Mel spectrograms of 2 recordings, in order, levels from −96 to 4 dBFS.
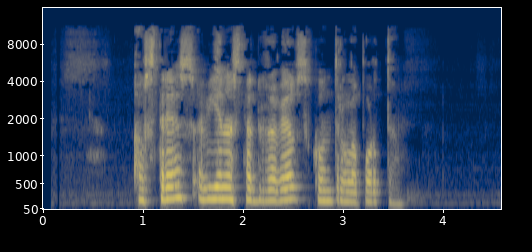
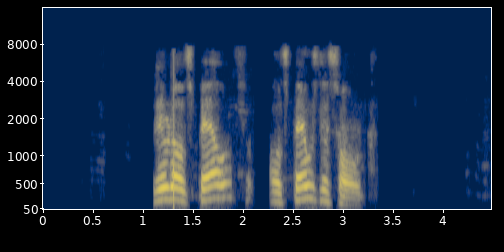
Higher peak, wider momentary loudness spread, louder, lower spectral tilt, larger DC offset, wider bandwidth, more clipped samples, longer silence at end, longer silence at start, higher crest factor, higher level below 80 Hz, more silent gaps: about the same, -2 dBFS vs -4 dBFS; about the same, 10 LU vs 11 LU; about the same, -20 LUFS vs -18 LUFS; about the same, -4 dB/octave vs -3.5 dB/octave; neither; first, 11.5 kHz vs 8 kHz; neither; second, 1 s vs 1.3 s; second, 0.9 s vs 1.1 s; about the same, 20 dB vs 18 dB; second, -72 dBFS vs -60 dBFS; second, none vs 2.13-2.26 s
